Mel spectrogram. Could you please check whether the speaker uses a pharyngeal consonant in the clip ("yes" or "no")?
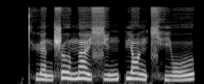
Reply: no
